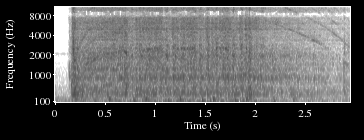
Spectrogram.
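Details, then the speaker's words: 2018 Kia Forte compression test, coil packs disconnected: steady even cranking about three beats a second, no skipped strokes; cylinder reads just above 180, good compression. "So, we got 180 on this one as well. It was It was just above 180."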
